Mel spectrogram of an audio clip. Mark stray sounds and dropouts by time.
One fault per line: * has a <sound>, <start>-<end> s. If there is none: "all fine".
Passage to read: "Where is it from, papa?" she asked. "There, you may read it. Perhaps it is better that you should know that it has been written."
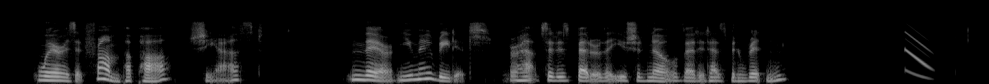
* has a chirp, 9.0-9.4 s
